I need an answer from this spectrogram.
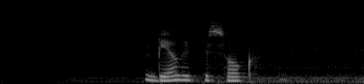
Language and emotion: Russian, neutral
